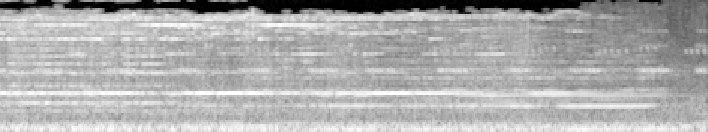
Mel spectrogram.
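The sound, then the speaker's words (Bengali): A steam train slows and brakes to a stop. A steady, piercing high squeal rides over a low, continuous rumble of the wheels throughout. “আগেরটার মতন পরে ট্রেনটাও ধোঁয়া উড়িয়ে একইভাবে এলো, কিন্তু জানলার কাছে এসে সেটার গতিবেগ একেবারে ধীর হয়ে গেল, আর তারপর সজোরে ব্রেক কষে থেমে গেল।”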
